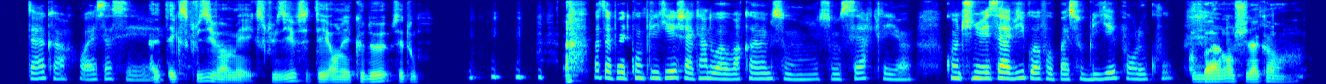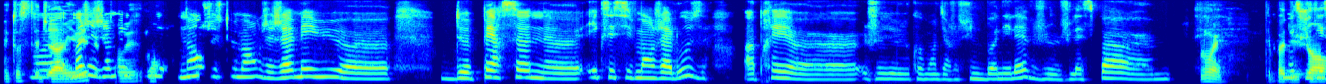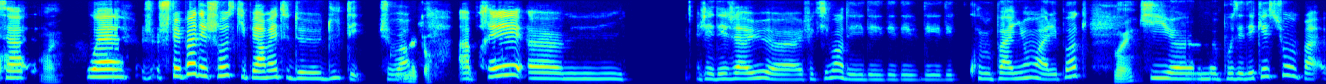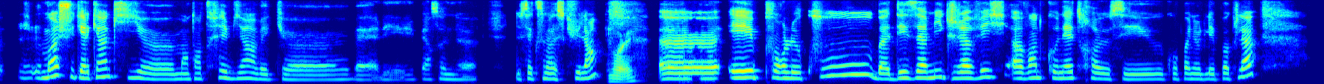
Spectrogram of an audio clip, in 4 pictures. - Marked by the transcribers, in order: laugh; drawn out: "hem"
- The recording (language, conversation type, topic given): French, unstructured, Que penses-tu des relations où l’un des deux est trop jaloux ?
- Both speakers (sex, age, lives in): female, 30-34, France; male, 40-44, France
